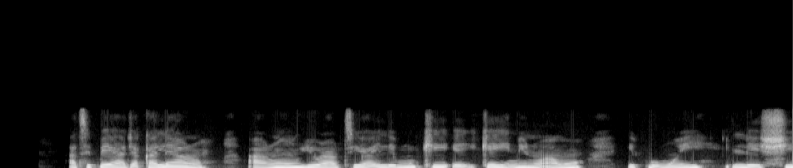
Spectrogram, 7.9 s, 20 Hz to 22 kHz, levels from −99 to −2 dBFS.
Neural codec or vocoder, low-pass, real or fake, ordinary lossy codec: none; none; real; none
